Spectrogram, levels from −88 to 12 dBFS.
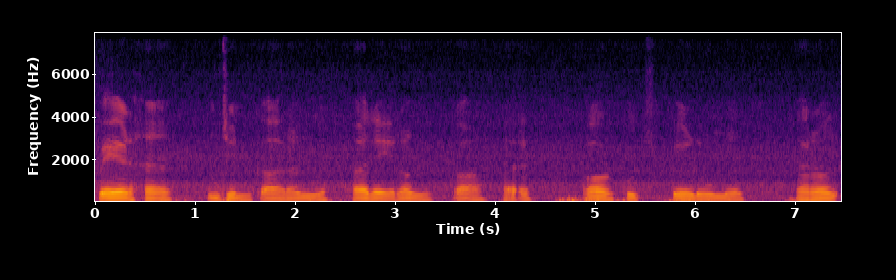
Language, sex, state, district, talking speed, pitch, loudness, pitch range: Hindi, male, Chhattisgarh, Raipur, 105 wpm, 115 Hz, -20 LUFS, 110-125 Hz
